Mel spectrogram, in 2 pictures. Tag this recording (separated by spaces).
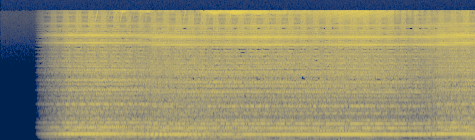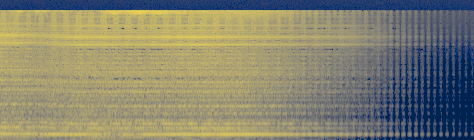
rumble ambience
